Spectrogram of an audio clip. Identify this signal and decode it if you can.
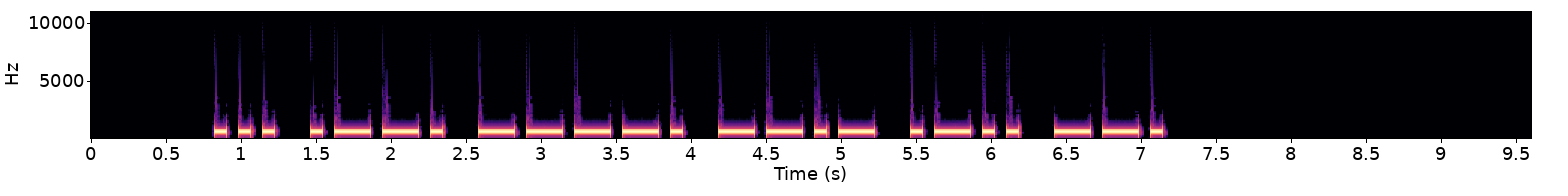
Morse code, heard as a keyed tone, about 16 wpm, 700 Hz. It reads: SP9QLG
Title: DXCC-100 Call Signs - 6 Characters - 15wpm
